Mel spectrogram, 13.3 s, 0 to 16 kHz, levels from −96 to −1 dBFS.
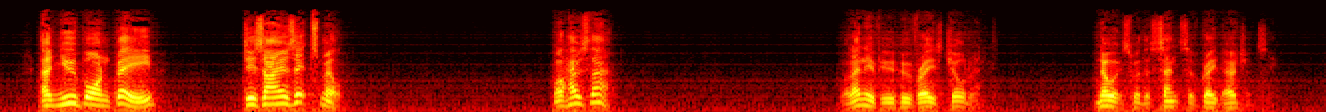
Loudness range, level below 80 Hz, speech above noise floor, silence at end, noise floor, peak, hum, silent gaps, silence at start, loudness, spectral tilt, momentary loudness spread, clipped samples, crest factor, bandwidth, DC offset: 9 LU; -58 dBFS; 44 dB; 0.9 s; -68 dBFS; -4 dBFS; none; none; 0.4 s; -25 LUFS; -5 dB/octave; 14 LU; under 0.1%; 24 dB; 11.5 kHz; under 0.1%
